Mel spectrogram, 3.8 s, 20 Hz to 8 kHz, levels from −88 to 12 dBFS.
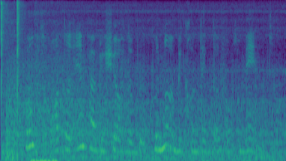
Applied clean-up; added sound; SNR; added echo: none; Fire; -2 dB; none.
